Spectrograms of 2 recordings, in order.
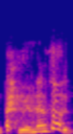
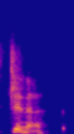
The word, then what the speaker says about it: Gwyneth: It's like Gwyneth, the W, so it's Gwyneth.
